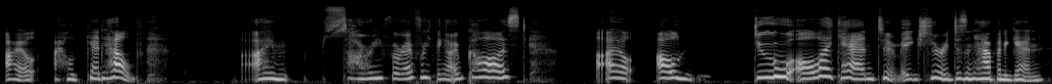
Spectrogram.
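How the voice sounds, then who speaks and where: An actress voices a fragile young female unicorn from a cartoon fan drama. Her high voice is soft and halting, a slow, remorseful murmur recorded dry and close. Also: dry recording. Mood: remorseful, tearful. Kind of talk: fan audio drama acting.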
